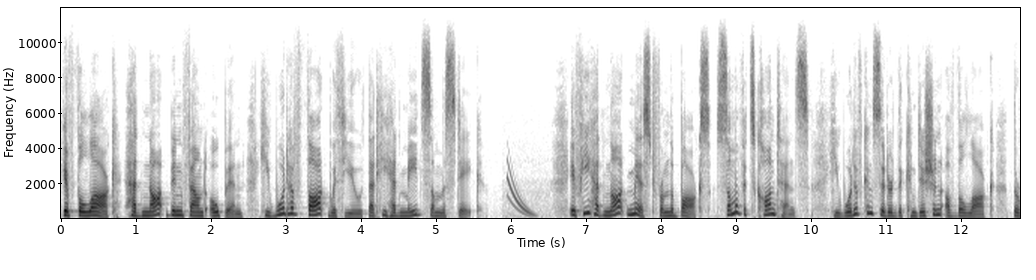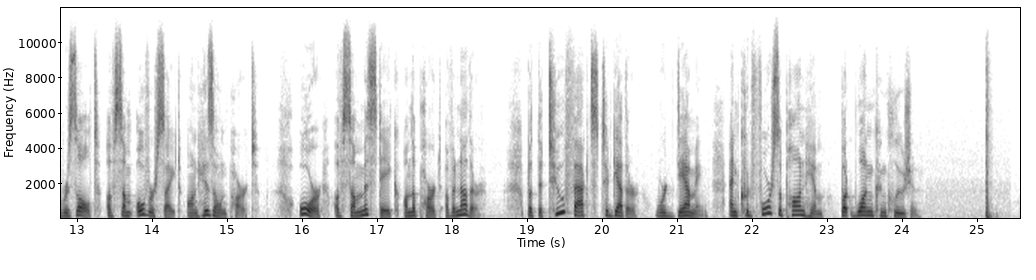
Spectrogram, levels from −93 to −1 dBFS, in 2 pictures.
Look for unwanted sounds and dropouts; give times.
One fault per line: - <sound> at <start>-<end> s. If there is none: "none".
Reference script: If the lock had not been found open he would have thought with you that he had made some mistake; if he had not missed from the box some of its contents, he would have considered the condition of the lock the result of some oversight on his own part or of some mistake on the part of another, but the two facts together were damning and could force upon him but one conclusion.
- chirp at 5.9-6.4 s
- thud at 25.1-25.3 s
